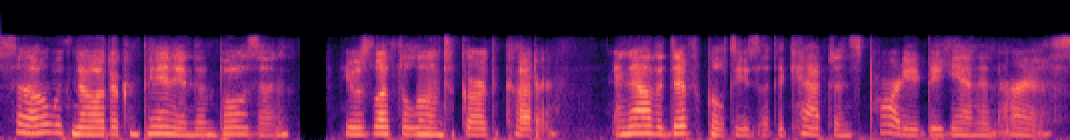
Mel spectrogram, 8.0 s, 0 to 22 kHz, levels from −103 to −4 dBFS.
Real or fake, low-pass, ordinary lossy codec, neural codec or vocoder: fake; 7.2 kHz; Opus, 32 kbps; codec, 44.1 kHz, 2.6 kbps, SNAC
